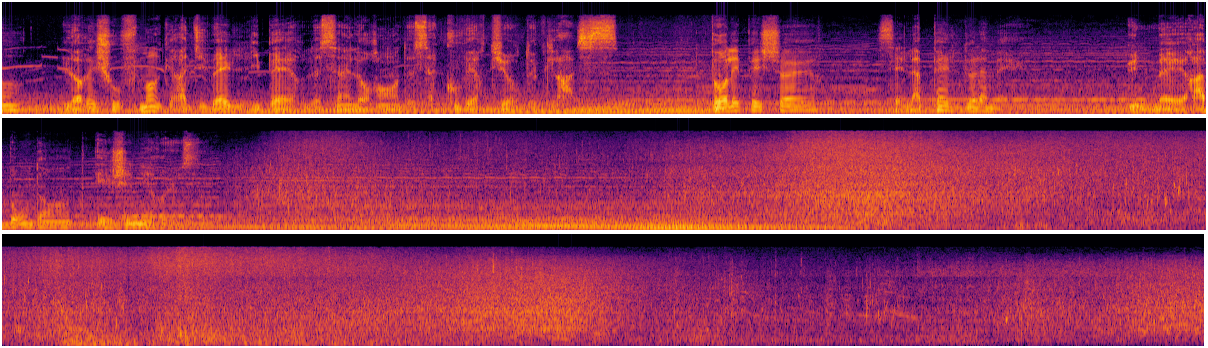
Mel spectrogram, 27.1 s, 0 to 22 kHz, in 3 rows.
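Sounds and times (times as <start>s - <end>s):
small waves breaking on sand: 10.8s - 27.0s.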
